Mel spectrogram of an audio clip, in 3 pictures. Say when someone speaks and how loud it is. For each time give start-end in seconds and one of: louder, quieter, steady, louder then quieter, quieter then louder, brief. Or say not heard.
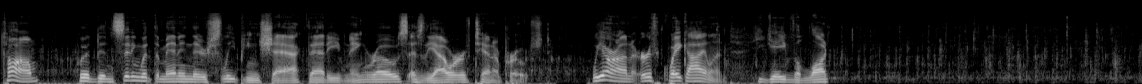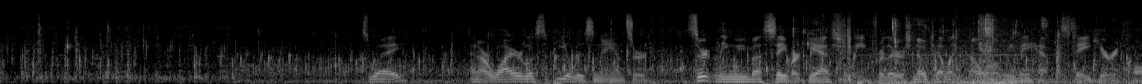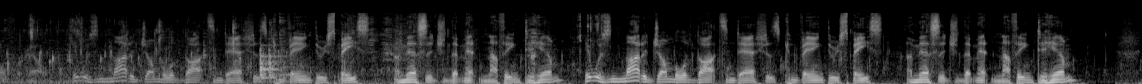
0.0-8.3 steady
15.0-34.2 louder.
